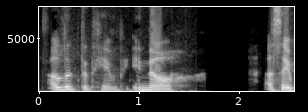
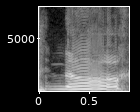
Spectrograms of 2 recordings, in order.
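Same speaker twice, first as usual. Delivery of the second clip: hammed-up sob on a louder no; fake-cry the word like a sulking kid; mock sobbing; 5 semitones higher, 7 dB louder than usual. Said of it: "He's, like, sobbing".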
